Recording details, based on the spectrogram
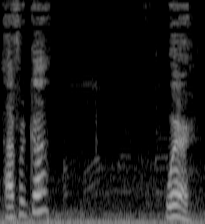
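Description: Over clear outdoor noise and vehicle sounds, a man with a high voice asks short, repeated questions. He is polite and businesslike, like someone working down a line of people. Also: very animated, takes it slowly. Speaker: interviewer questioning migrants. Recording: noisy outdoor field clip with traffic.

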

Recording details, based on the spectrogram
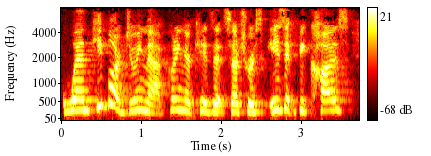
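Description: A woman's voice: sits high, moderate pace, pushed and bright. A woman co-hosting a casual talk show, bringing up news stories and chatting with frequent fillers. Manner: conversational, with frequent fillers when speaking off the cuff. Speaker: co-host. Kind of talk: casual talk, reading a news story aloud.

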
